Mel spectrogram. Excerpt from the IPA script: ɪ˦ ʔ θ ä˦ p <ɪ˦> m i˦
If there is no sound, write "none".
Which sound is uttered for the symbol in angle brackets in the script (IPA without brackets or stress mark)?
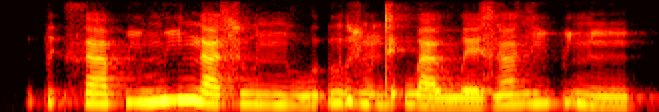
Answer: i˦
